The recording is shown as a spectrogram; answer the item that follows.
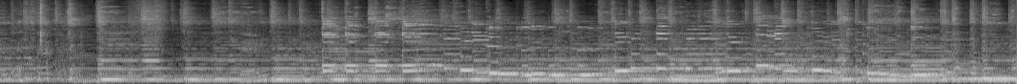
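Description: Two guitars playing an instrumental jam: an acoustic-electric guitar strummed steadily while a second guitar picks a lead melody over it. There is a sharp click at the very start.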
